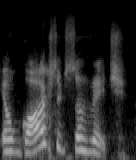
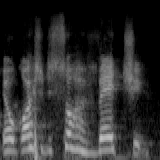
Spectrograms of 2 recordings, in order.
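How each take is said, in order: First: The stress falls on the word gosto. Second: The stress falls on the word sorvete. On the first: Contrary to what was claimed, I do like it. "eu não não gosto de sorvete" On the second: It is ice cream I like, not yogurt. "Não é de iogurte, é de sorvete"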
